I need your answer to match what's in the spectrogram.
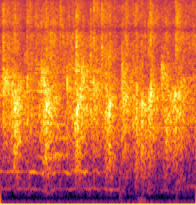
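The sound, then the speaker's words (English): A crowd breaks into sustained applause, many hands clapping together in a dense, steady wash, with faint voices mixed in underneath. “Give him a great big hand clap.”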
